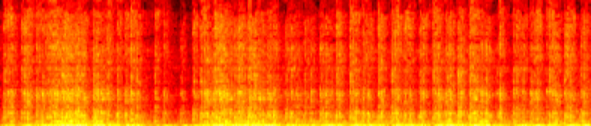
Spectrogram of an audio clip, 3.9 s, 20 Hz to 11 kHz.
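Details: Chevrolet Camaro Z28 V8, first start after three years of work: fires and revs with a deep, even rumble, no knocks or rattles over the exhaust; normal healthy running.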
